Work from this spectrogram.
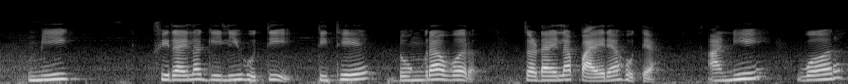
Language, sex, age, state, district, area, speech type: Marathi, female, 30-45, Maharashtra, Amravati, urban, spontaneous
